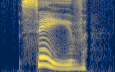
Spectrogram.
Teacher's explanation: Save ends in a voiced V. The vowel is stretched.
